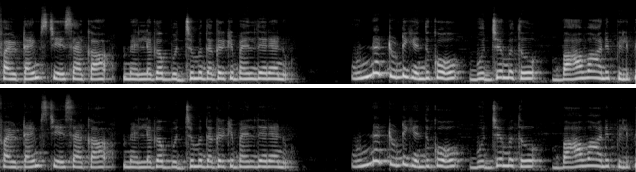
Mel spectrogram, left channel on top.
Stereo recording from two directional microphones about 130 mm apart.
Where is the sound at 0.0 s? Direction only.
25° left (ahead or behind).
